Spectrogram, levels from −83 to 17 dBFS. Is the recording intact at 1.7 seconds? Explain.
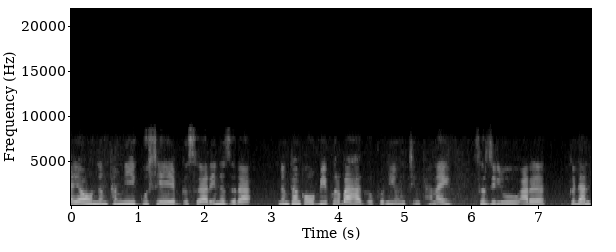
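No. Speech cut by the noise suppressor runs from 1.57 to 1.89 s. The suppressor mistook part of the speech for background noise and pulled it down along with the noise, by up to about 16 dB. Across roughly 150 ms of that span, sounds come out swallowed and faint.

Noise suppressor artifacts are also present at this moment, as throughout the clip. Frequency bands judged to be steady noise are lowered frame by frame, by about 18 dB. The noise sinks between the words and rises under them.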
